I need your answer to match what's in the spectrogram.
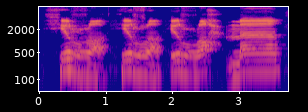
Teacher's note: Allah lafzının H zamiri h'si de arkadaşlar direkt rayya bağlıyoruz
